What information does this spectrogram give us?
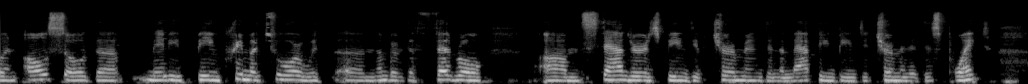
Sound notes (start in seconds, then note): none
